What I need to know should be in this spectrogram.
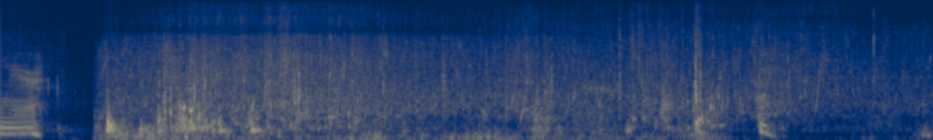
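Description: A plastic kayak hull scrapes over a shallow gravel riverbed.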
